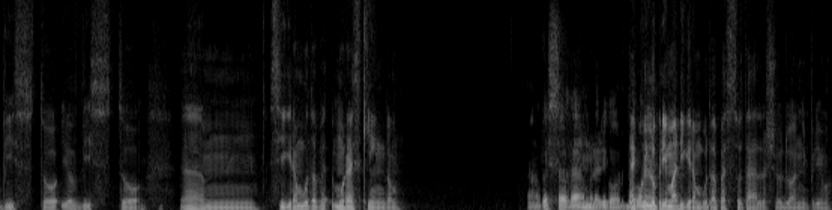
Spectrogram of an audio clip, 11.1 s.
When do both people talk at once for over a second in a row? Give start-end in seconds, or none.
none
